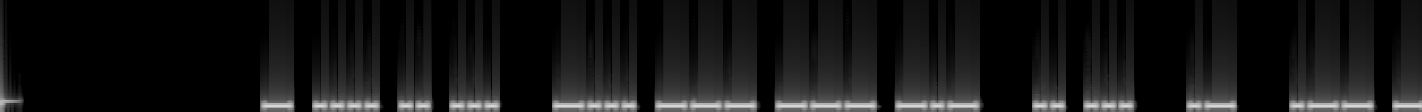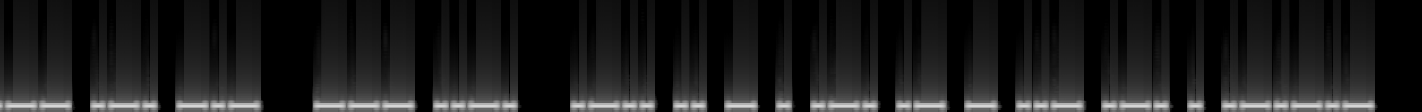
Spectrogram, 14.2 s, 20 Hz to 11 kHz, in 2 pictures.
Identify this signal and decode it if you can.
Morse code, heard as a keyed tone, about 28 wpm, 700 Hz. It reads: THIS BOOK IS A WORK OF LITERATURE.
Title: Sentences from Top 1000 Words - Review Part 3 - 28wpm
